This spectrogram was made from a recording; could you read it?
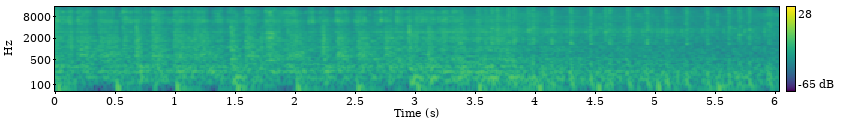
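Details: Ford 8N tractor engine after settings redone and timing advanced from 0 to 4 degrees BTDC; old four-cylinder chugging steadily at low idle, about two beats a second, firing evenly with no knocks; running normally.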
